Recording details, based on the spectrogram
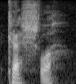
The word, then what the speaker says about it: Keshla: FK Keshla. – Keshla. I seen the accent on the S, and I knew if I go straight in with the hard S, I'm going to mess it up here.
